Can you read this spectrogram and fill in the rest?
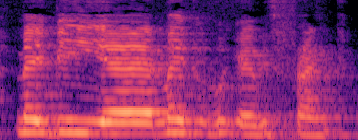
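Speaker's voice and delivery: normal talking voice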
